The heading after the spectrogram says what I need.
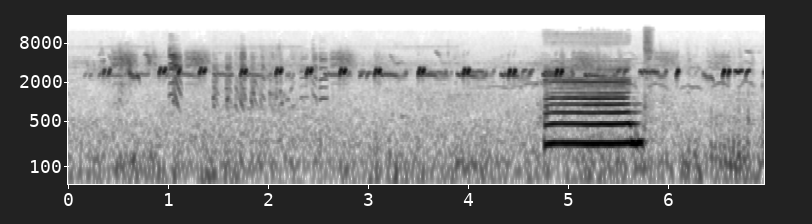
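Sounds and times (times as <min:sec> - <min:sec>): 
zebra finch flock chirping in bushes: 0:00.0 - 0:06.9
speech: 0:04.8 - 0:06.0.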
